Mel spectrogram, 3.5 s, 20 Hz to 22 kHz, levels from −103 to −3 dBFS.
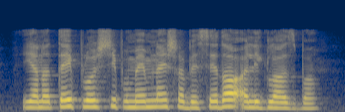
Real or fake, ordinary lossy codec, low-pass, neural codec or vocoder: real; none; 7.2 kHz; none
